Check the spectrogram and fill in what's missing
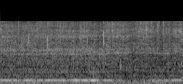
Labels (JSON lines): {"label": "anthrophony, boat engine", "recorder": "SoundTrap 500"}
